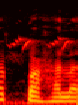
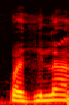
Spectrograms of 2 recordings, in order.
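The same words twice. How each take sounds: First: Said in the usual way. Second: पहिला said with an extra i, pa-hi-la; wrong form pahila. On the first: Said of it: "लिखा जाता है". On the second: Shown as a demonstration. Teacher showing students the wrong spelling, pa-hi-la. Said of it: "नहीं लिखा जाता".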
